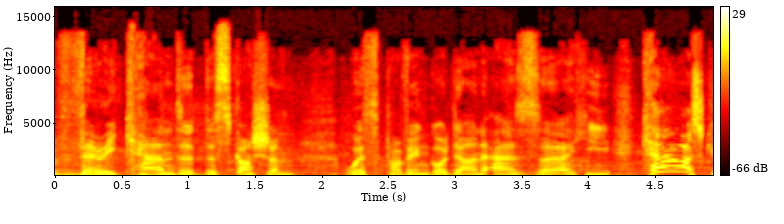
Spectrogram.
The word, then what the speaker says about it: Gordhan: What did your father say the surname was? Gordhan. Thank you. Okay, I feel better now. That's the Gujarati pronunciation. Gordhan. Yeah, but it's all anglicized now, you see.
